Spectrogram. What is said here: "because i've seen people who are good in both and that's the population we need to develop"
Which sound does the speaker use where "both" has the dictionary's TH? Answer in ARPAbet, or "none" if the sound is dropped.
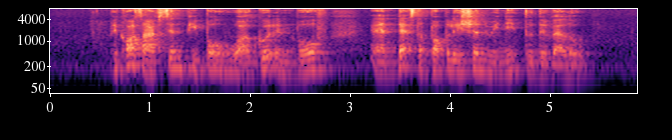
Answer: F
